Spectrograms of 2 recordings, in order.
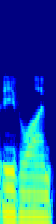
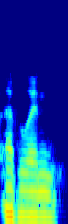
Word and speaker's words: Evelyn: Since they first met 3 years ago, Walter and his glamorous A-list wife, Evelyn, should be pronounced Eveline, but Evelyn Dane Londra has been inseparable.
